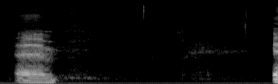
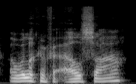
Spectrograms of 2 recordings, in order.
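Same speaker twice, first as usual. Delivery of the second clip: higher, eager parent asking for "Elsa"; imitating a parent; 6 semitones higher, 4 dB louder than usual. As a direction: play the parent saying "Elsa" with an r-sound. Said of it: "parents coming in going".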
